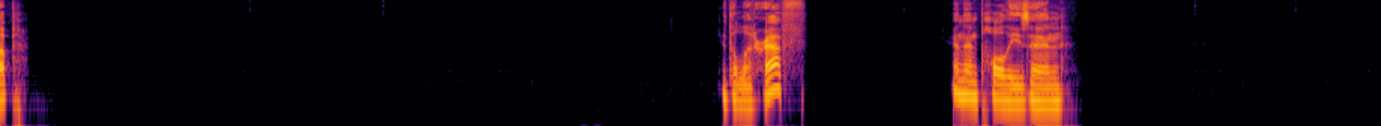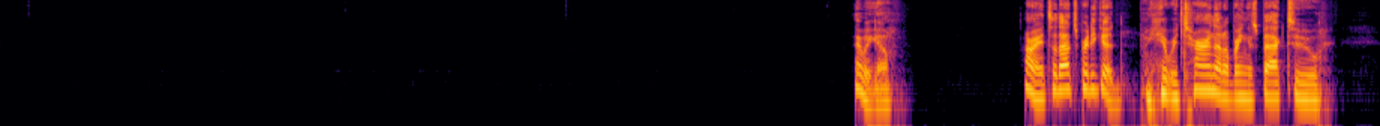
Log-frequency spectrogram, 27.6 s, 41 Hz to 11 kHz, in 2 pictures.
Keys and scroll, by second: 25.4 Return.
